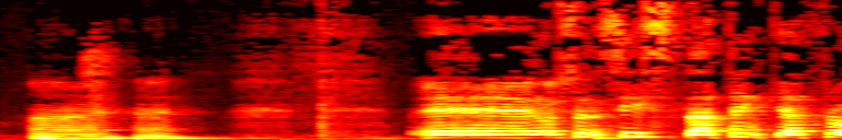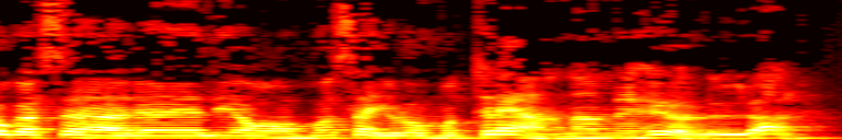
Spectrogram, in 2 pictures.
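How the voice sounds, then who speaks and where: The speech moves at a very slow pace with lively intonation. Noticeable background noise and audible room echo are present. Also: man, fairly high pitch for a man. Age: 50s. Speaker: podcast host. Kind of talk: casual interview. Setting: phone call.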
